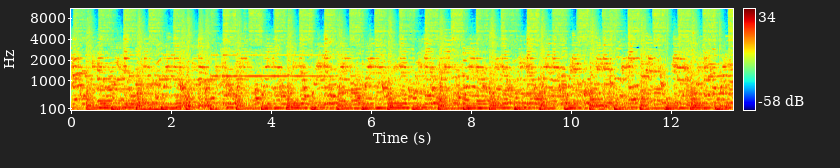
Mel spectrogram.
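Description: A live funk and disco band playing a steady dance groove on drum kit, bass, electric guitars and congas.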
